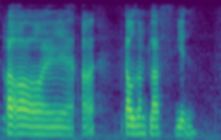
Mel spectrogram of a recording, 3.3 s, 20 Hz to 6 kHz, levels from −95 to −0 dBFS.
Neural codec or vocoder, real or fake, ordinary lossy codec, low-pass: codec, 44.1 kHz, 3.4 kbps, Pupu-Codec; fake; none; 5.4 kHz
